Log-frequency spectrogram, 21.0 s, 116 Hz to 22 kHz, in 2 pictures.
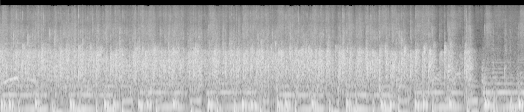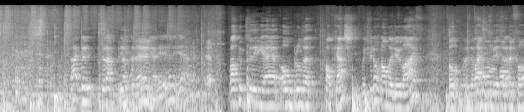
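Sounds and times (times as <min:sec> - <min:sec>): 
sizable crowd applauding at a live event: 0:00.0 - 0:11.3
laughter: 0:10.5 - 0:11.9, 0:12.7 - 0:15.0
speech: 0:12.1 - 0:20.9.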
